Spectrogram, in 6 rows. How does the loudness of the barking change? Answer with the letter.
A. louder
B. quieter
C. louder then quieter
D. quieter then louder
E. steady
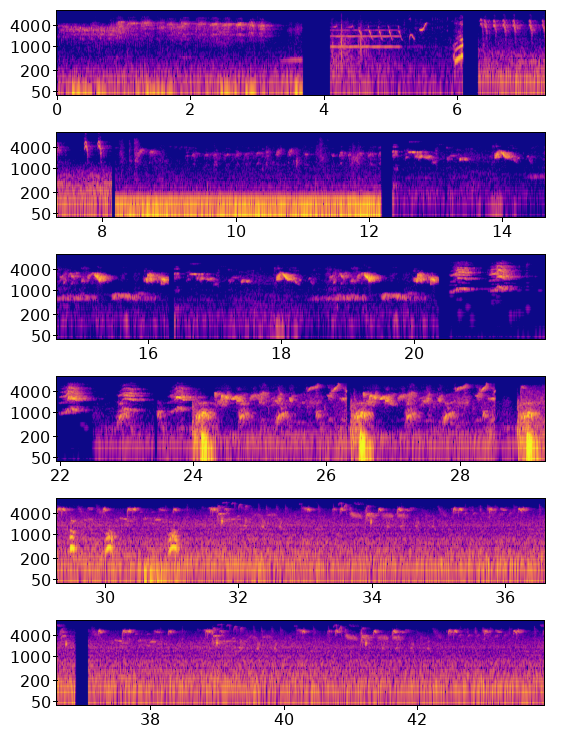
D.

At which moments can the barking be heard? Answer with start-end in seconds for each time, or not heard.
22.9-31.2.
